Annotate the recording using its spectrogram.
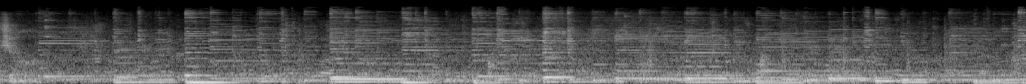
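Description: Twelve-string acoustic guitar playing a song's instrumental introduction: picked and strummed chords over a bass line that changes note every half second or so.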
